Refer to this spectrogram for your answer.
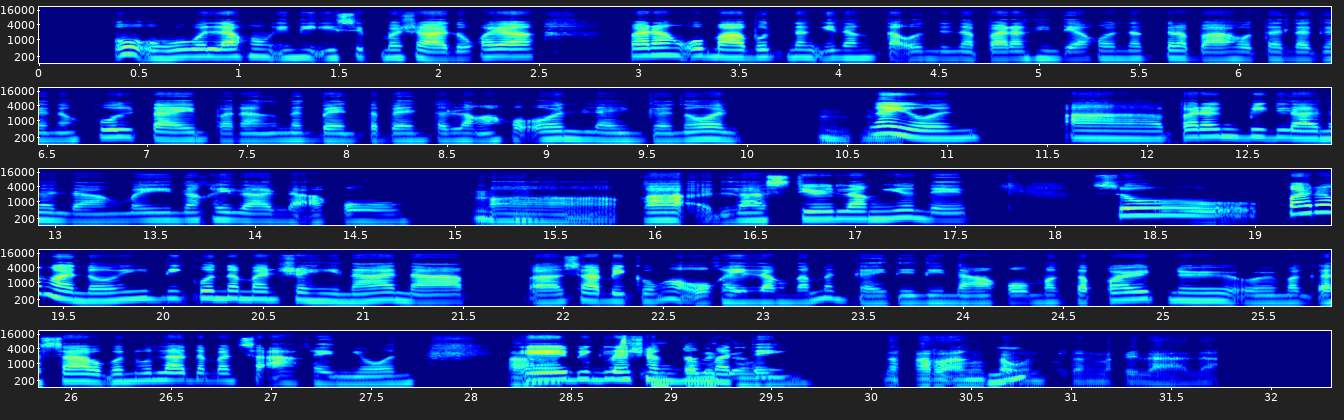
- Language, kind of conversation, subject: Filipino, podcast, Sino ang bigla mong nakilala na nagbago ng takbo ng buhay mo?
- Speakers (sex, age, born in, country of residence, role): female, 30-34, Philippines, Philippines, guest; male, 45-49, Philippines, Philippines, host
- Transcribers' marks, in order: none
